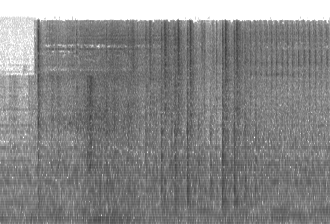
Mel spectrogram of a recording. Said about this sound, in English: A car will break down.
